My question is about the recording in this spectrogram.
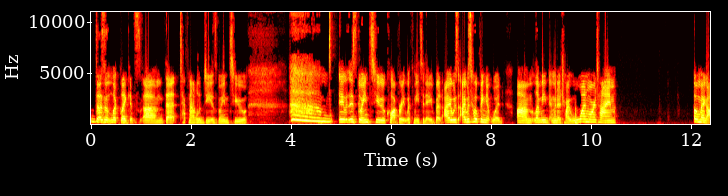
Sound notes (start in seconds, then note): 4.0 sigh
